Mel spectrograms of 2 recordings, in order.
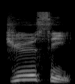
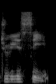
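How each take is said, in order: First: No separate i vowel follows the u. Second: A separate i vowel follows the u. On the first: The speaker calls it right. "I-nya nggak dibaca ya" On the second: The speaker calls it wrong.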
